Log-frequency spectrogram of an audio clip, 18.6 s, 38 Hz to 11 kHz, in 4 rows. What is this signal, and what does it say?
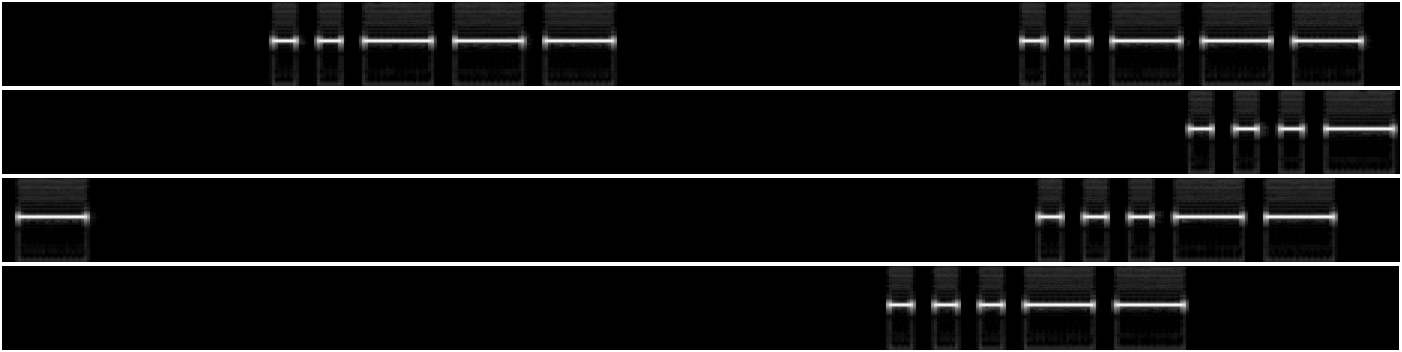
Morse code, heard as a keyed tone, about 16 wpm, spaced as for 5 wpm, 800 Hz. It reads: 22 3 3 3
